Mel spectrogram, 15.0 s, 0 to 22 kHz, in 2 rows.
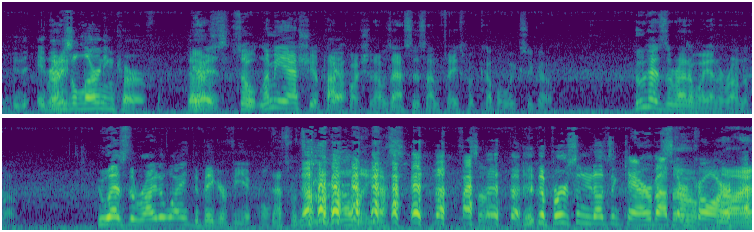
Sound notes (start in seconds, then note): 10.4 black-haired guy laughing; 10.4 laughter drowns out speaker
